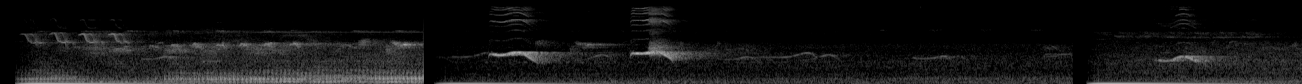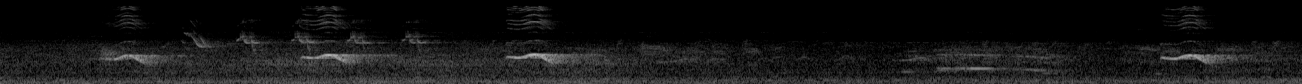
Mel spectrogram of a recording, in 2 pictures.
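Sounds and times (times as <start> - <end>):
rising whistled bird calls: 0.2 - 8.5, 11.1 - 13.0, 14.0 - 17.3
birds chirping: 0.2 - 10.8, 11.4 - 26.0.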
